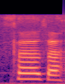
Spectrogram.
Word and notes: further: English

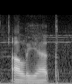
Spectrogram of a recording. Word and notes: aliat: Catalan

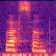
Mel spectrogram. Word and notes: lesson: English

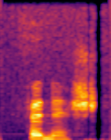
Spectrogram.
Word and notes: finish: English

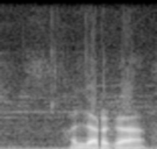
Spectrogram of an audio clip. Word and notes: allargar: Catalan

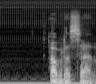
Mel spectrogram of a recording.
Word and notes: abracada: Catalan

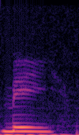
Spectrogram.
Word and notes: me: English

